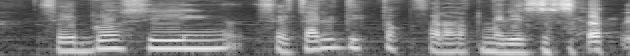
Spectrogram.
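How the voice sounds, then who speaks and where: Noticeable background noise sits behind the recording. A woman talks at a very fast pace. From Indonesia, Bogor (West Java). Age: 60s. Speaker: patient. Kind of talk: patient testimony. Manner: casual, conversational.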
